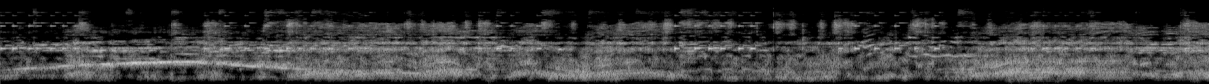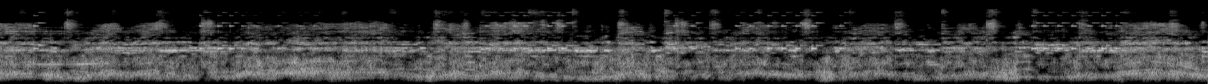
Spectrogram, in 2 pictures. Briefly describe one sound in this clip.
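Coins chime in quick pings as they are collected.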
